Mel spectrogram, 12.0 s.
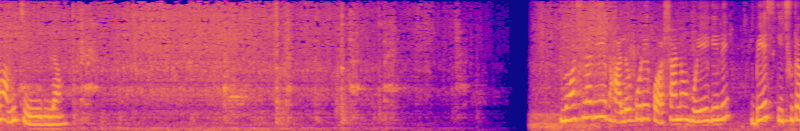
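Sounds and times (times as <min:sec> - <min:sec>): vegetables sizzling in oil: 0:00.0 - 0:12.0
metal spatula scraping pan: 0:01.1 - 0:01.6, 0:02.9 - 0:06.2, 0:06.8 - 0:07.4.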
